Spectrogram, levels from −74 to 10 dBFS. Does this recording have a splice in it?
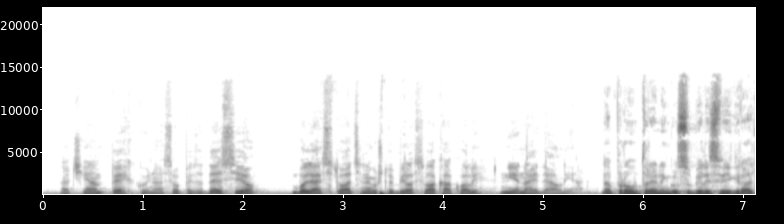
no; 0 cuts

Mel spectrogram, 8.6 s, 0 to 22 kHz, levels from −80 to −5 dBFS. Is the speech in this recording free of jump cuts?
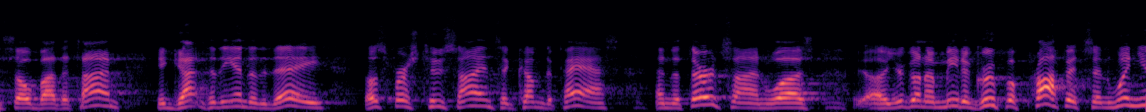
yes; 0 cuts

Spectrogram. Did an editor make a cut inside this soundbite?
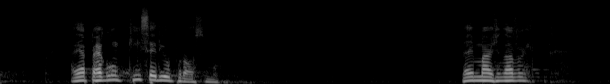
yes; 1 cut; at 1.2 s

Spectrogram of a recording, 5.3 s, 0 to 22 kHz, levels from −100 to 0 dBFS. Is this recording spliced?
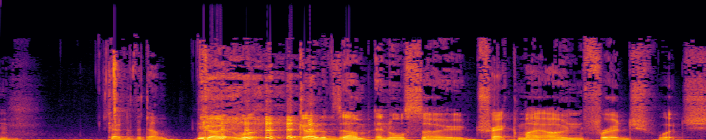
no; 0 cuts

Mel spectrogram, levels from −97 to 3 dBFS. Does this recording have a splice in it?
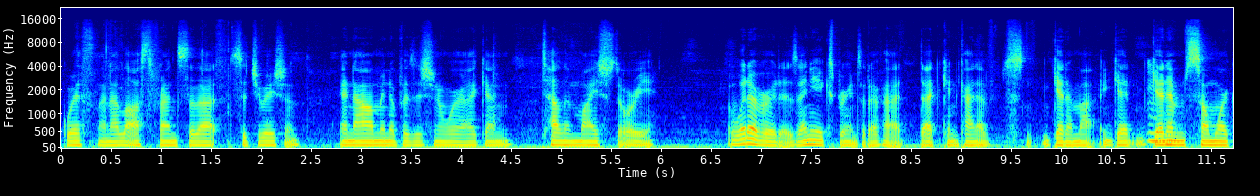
yes; 2 cuts; at 2.7 s, 6.6 s

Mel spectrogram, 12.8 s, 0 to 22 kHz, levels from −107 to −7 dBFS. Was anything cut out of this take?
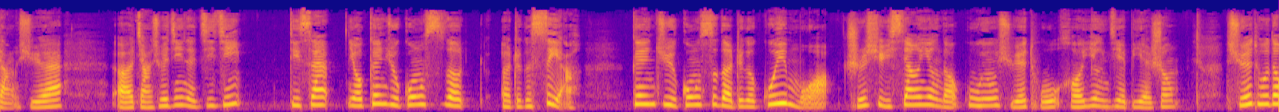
no; 0 cuts

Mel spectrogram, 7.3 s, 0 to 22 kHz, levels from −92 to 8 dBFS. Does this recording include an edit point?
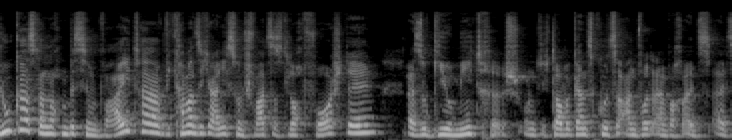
no; 0 cuts

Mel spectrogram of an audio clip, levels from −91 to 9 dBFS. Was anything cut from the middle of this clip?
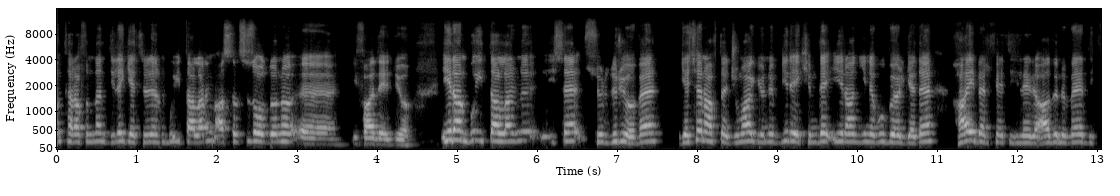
no; 0 cuts

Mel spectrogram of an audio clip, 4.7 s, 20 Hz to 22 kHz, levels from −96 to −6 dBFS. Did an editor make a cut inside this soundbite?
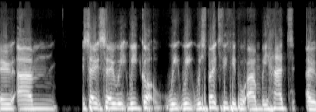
yes; 2 cuts; at 1.2 s, 1.9 s

